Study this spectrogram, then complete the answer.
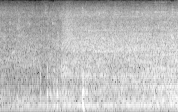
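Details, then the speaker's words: Rebuilt electric hot-water boiler, thermostat calling for heat: gurgling, trickling water over a low, steady circulating pump hum, with the odd bubble pop. Air is still working through the heating loop; the system was not bled, just left to circulate. "here's our there's going to be Airness system I I don't feel like going around all the bleeders I've actually done it like this before and it worked just fine last time I rebuilt it so we'll see"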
